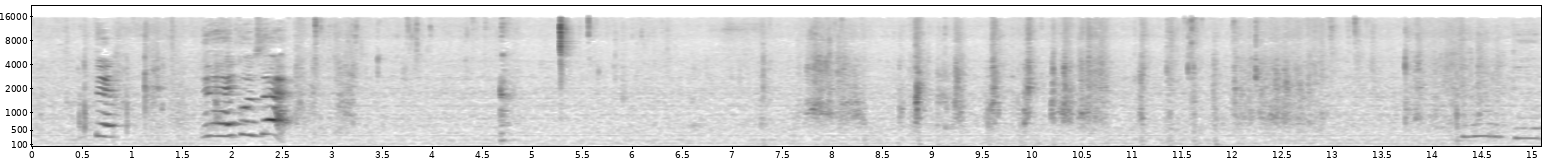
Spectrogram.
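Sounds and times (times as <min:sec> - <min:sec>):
wet chewing and smacking: 0:02.7 - 0:04.6, 0:11.0 - 0:13.9.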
